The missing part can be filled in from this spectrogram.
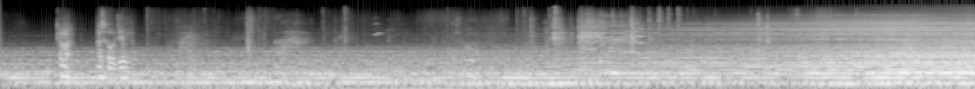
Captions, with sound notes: Come on, let's go, Jim. (suspenseful music) (door squeaks) (suspenseful music)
